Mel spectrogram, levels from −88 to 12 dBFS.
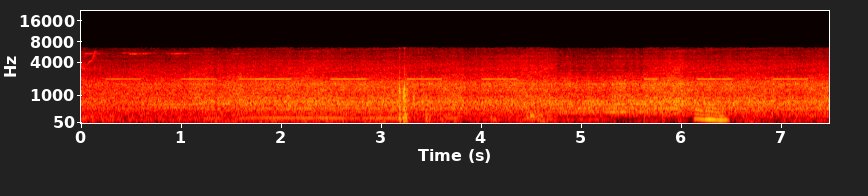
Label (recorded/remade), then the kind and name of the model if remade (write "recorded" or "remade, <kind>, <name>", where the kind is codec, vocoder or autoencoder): recorded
